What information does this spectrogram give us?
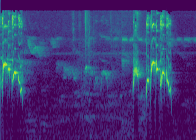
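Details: Red-whiskered bulbul singing competitively, meant as a lure for dawn training to stimulate other bulbuls to sing: two bursts of loud, bright, warbled notes that sweep down, with quieter chirps between them.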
